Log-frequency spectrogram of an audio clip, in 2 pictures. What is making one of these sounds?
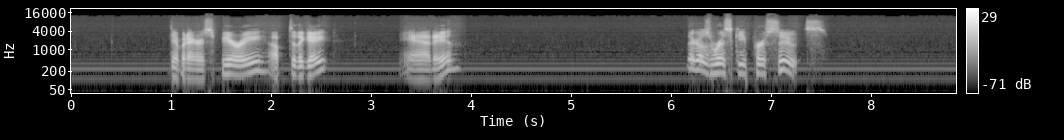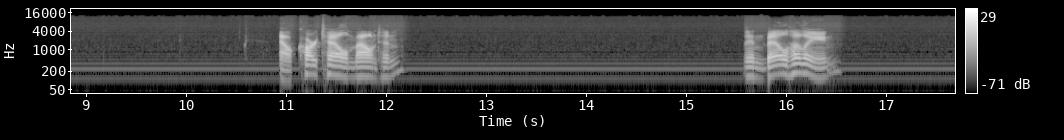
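A man calls out loudly in short bursts.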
